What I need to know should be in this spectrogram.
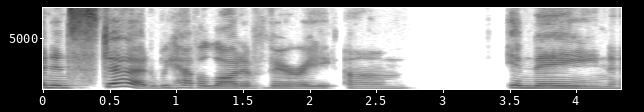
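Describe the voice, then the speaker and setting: A soft-spoken woman talks at a medium pitch with ordinary pitch variation. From rural upbringing on a ranch. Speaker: mental toughness expert, former FBI agent. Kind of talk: interview answer.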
